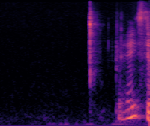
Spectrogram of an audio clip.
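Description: Near silence, then a single short click a little over a second in, followed by a woman starting to speak in Italian near the end.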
